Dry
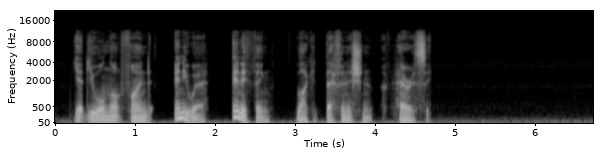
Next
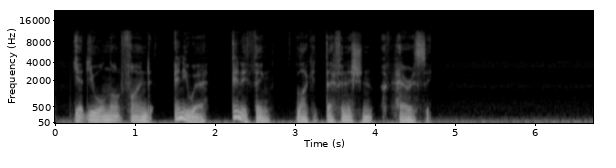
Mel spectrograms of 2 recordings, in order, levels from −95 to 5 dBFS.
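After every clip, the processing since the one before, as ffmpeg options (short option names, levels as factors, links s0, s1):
-filter_complex "[0:a]equalizer=f=1100:t=o:w=0.33:g=-8,alimiter=limit=0.0794:level=0:latency=1:release=22,acrossover=split=280[s0][s1];[s1]acompressor=threshold=0.00447:ratio=5[s2];[s0][s2]amix=inputs=2:normalize=0"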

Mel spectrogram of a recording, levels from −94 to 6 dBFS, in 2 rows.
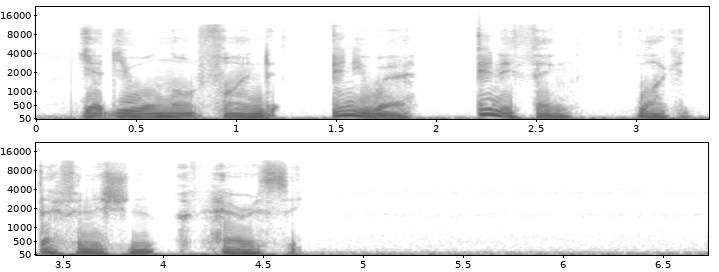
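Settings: -af "asoftclip=type=tanh:threshold=0.0376"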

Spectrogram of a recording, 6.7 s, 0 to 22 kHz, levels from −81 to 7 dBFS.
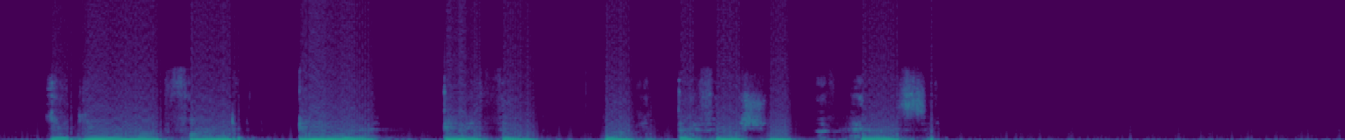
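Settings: -filter_complex "[0:a]acrossover=split=260|2800[s0][s1][s2];[s0]acrusher=bits=3:mode=log:mix=0:aa=0.000001[s3];[s1]aecho=1:1:72|144|216|288|360:0.2|0.0978|0.0479|0.0235|0.0115[s4];[s3][s4][s2]amix=inputs=3:normalize=0"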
